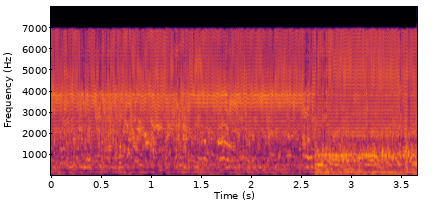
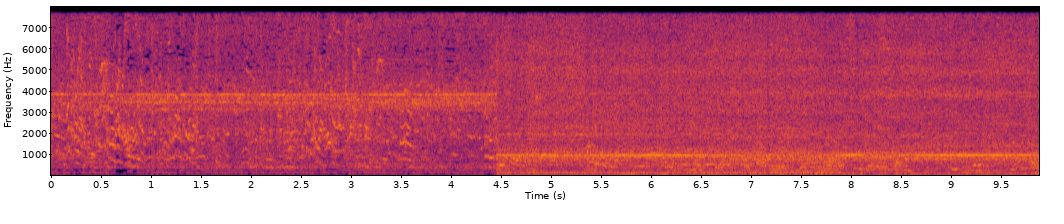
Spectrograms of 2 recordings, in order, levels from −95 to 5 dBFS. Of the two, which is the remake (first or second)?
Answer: first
